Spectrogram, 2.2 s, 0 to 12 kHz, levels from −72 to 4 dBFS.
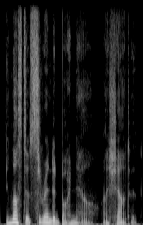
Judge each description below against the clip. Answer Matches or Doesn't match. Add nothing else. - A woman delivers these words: Doesn't match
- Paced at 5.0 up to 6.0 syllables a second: Doesn't match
